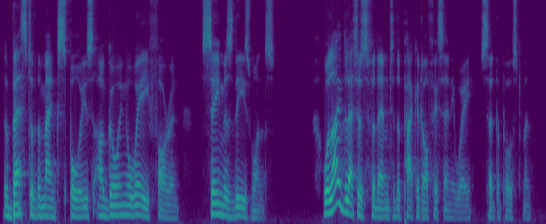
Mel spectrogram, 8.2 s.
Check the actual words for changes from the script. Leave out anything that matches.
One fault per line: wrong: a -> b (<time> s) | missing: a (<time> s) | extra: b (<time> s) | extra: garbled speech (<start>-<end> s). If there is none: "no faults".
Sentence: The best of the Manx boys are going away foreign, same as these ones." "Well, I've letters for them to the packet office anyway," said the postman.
no faults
